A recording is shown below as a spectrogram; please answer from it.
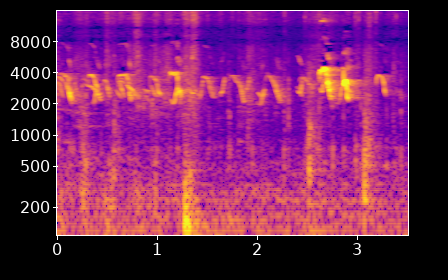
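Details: Several young chicks chirping, high sweeping peeps rising and falling in quick succession, with a few sharp clicks and knocks in the background.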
